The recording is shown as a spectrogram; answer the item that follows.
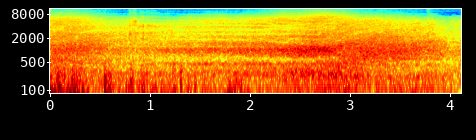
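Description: Road traffic passing: the tyre and engine noise of a car on the road swells to a peak about two-thirds of the way through, then fades.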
